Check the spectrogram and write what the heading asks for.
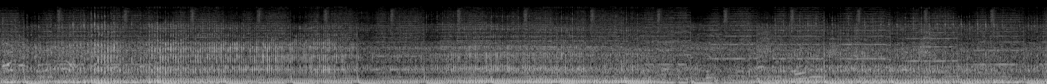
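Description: Mahindra tractor's diesel engine running under load as it pulls through deep mud, mixed with background music that has a steady beat. The engine sound drops away about seven seconds in.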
